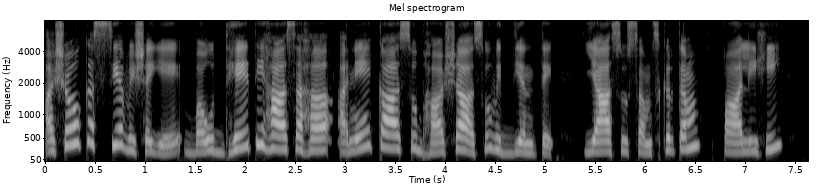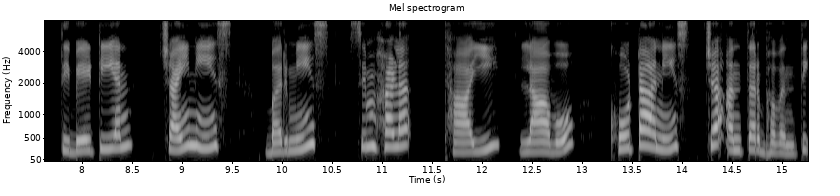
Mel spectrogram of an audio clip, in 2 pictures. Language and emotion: Sanskrit, neutral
